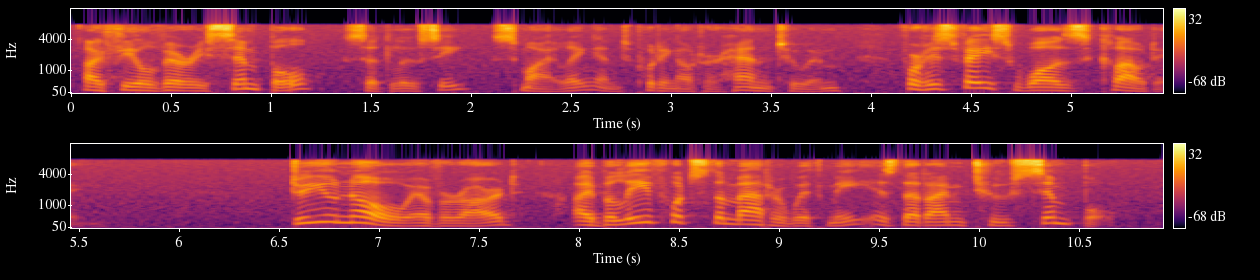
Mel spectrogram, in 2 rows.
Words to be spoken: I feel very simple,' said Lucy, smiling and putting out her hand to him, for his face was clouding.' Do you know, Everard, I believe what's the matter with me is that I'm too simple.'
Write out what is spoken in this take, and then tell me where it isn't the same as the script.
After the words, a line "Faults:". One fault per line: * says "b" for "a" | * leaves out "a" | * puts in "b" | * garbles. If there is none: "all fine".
I feel very simple,' said Lucy, smiling and putting out her hand to him, for his face was clouding.' Do you know, Everard, I believe what's the matter with me is that I'm too simple.'
Faults:
all fine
